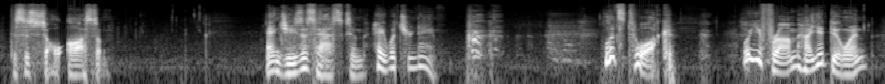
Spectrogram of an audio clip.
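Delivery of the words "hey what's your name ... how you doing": casual, friendly, breezy, joking, swooping pitch. Joking that Jesus chats casually with the demon: mock casual chat. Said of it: "I'm kidding".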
